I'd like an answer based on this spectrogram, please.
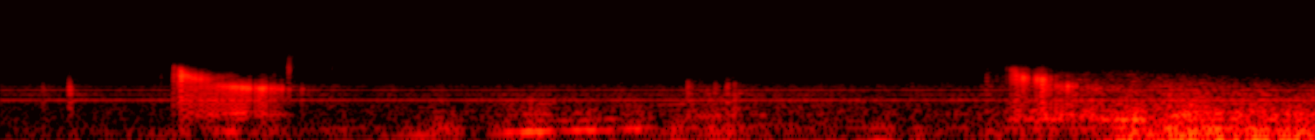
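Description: Low, gurgling rumbles in a few bursts over a quiet background with a steady hum; ordinary stomach growling from moving gas and fluid.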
